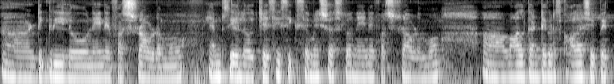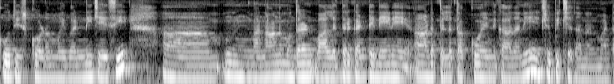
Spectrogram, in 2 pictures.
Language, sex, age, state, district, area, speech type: Telugu, female, 30-45, Andhra Pradesh, Sri Balaji, rural, spontaneous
